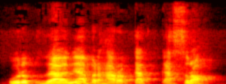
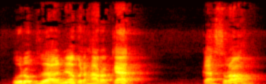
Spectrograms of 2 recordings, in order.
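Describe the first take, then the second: Both takes have the same delivery.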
